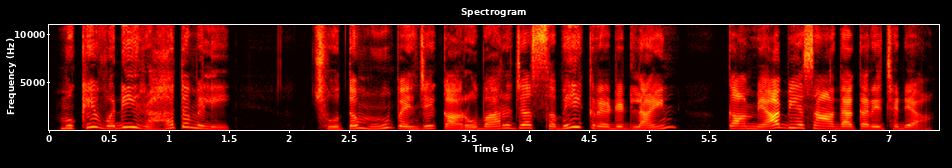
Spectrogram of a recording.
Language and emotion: Sindhi, happy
